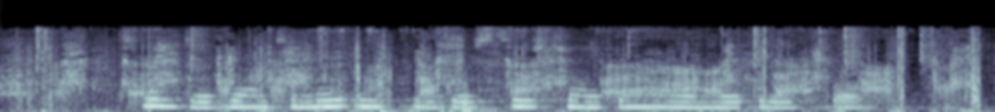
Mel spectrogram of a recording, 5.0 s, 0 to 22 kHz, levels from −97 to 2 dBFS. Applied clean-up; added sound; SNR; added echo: none; Dog; 7 dB; reverberation time 0.9 s.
